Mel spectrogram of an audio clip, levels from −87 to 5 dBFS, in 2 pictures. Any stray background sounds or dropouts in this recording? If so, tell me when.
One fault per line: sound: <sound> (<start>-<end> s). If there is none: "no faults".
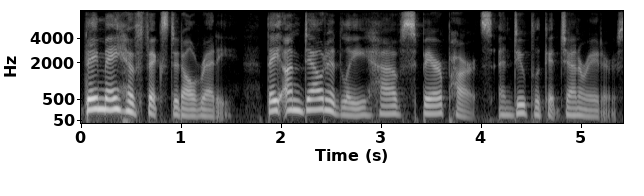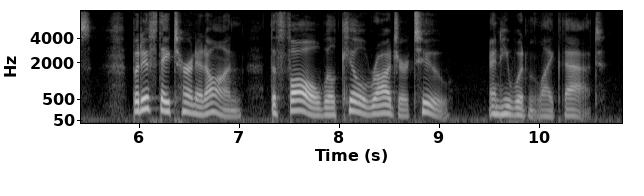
no faults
